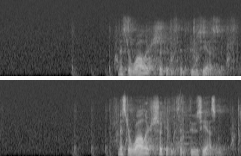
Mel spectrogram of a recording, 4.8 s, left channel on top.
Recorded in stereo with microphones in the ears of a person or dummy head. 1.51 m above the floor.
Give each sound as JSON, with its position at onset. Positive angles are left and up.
{"t": 2.4, "sound": "a man speaking", "side_deg": -85, "distance_m": 0.8}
